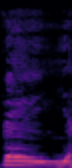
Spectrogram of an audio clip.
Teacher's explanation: when we say that sound a we also have to add the yeah sound to it even though it's an e it sounds like a but we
